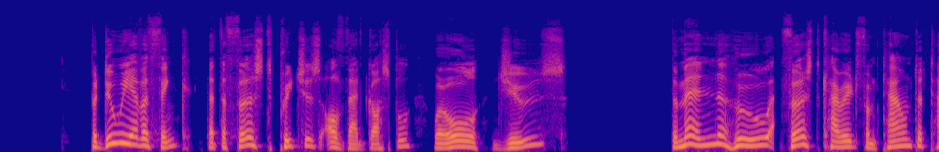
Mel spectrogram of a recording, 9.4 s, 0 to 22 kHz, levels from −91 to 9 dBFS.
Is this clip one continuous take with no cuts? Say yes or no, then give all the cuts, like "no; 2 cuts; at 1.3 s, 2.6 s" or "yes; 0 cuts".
no; 1 cut; at 7.7 s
